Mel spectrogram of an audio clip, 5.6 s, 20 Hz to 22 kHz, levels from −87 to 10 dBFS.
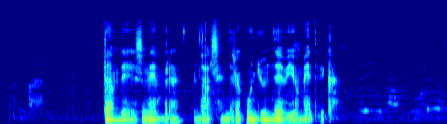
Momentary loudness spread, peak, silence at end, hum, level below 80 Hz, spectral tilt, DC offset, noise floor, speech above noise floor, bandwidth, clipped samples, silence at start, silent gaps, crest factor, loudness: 10 LU; -18 dBFS; 0.1 s; none; -62 dBFS; -5.5 dB/octave; under 0.1%; -77 dBFS; 40 dB; 11.5 kHz; under 0.1%; 0.35 s; none; 22 dB; -38 LUFS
